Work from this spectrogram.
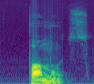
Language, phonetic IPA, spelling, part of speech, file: Polish, [ˈpɔ̃mut͡s], pomóc, verb, Pl-pomóc.ogg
